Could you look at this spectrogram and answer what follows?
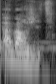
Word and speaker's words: Amarjeet: pu voir mais nous on va l'appeler à margite parce que c'est comme ça qu'on l'appelle le plus couramment donc je pense que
